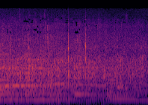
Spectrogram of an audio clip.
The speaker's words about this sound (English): I reckon that, come on, needs a bigger clap right now because that's the heart of God.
